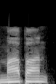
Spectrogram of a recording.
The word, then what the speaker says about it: Mabon: Mabon, pronounced Mabon, is the autumn equinox.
